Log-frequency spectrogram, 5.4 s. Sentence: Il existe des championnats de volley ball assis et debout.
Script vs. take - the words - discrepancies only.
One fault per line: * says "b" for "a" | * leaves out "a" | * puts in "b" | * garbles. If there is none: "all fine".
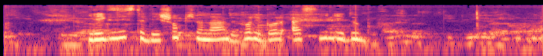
all fine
